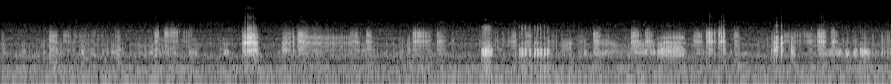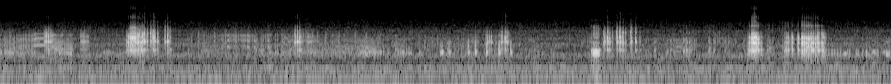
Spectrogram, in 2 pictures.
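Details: Several Tago's brown frogs call in April along the Kamo River gorge in Itoshima, Fukuoka, Japan. Their croaks and rattling pulsed calls overlap into a dense, continuous chorus, with the constant murmur of a stream underneath.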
